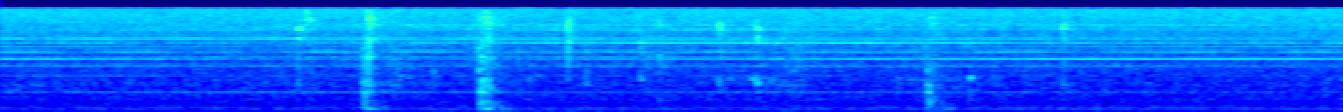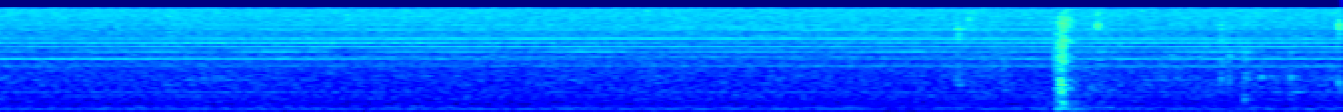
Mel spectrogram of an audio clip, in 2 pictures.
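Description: Steady electrical hum with a few short sharp clicks, two close together about one and a half seconds in, another at three and a half seconds and one near nine seconds, typical of a computer mouse clicked while adjusting points frame by frame in the editing software.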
